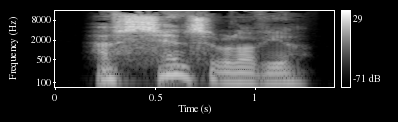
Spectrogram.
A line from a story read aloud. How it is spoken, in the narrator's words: gasped Patrick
